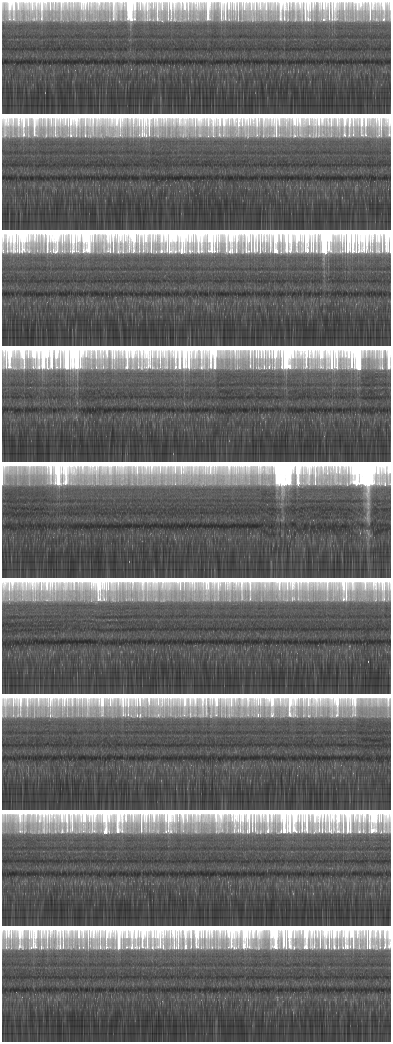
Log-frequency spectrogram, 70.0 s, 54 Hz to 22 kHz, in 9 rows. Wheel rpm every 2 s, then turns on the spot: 230, 230, 230, 230, 230, 230, 230, 230, 230, 230, 230, 230, 230, 230, 230, 220, 210, 210, 140, 160, 220, 230, 230, 230, 230, 230, 230, 230, 230, 240, 230, 230, 230, 230, 240.
none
